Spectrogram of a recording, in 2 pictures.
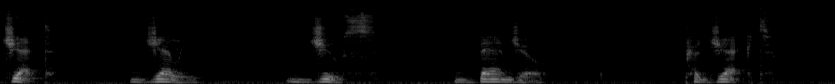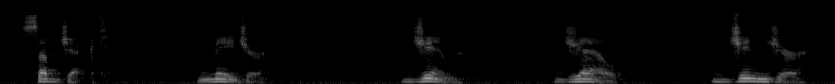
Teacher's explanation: Es igual que cha, ch, ch, solo que dejamos vibrar las cuerdas vocales y se vuelve sonoro. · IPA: [ʤ]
